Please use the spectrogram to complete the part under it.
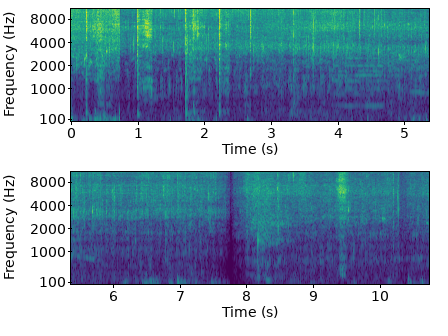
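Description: A spoon scrapes and stirs egg fry ghugni spiced with garam masala in a frying pan, with a soft sizzle and wet clinks near the mic and a short pause partway through.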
